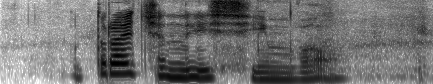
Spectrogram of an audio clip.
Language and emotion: Russian, neutral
